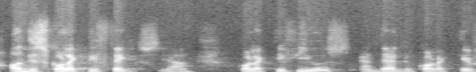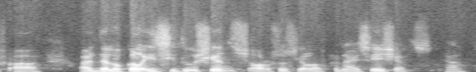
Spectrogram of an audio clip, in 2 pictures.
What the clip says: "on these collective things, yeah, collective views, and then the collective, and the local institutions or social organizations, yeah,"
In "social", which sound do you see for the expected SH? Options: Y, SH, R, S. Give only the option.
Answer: S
